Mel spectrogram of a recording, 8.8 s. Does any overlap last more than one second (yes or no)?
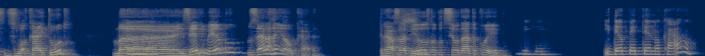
no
